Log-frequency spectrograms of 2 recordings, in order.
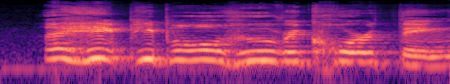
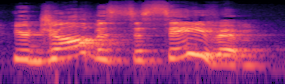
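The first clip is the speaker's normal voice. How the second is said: loud, furious accusation; angry rant at the vet; 4 semitones higher, 7 dB louder than usual. Retold or imitated. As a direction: yell it at the vet who failed. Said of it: "I'm blaming them".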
